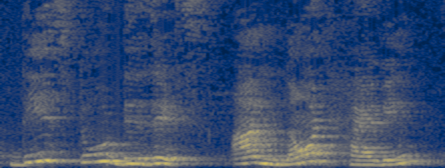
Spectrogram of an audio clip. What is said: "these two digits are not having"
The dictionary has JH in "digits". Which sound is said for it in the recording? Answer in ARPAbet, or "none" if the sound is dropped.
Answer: Z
